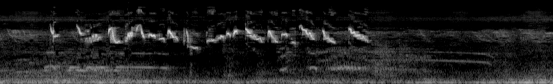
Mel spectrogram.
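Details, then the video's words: A master recording of the lemon-bellied white-eye (kecial kuning) from Lombok in the 'ciak ngejos' style, used for training cage birds. It has a three-second volley of quick, high-pitched chirps and twittered notes, then a soft background hum. "ciakngejos|Masteran burung kecial kuning"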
